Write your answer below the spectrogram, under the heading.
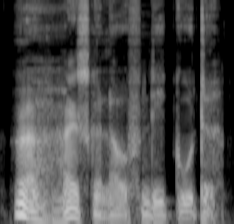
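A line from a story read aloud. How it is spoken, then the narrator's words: Grumbling. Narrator (German): brummte er dabei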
